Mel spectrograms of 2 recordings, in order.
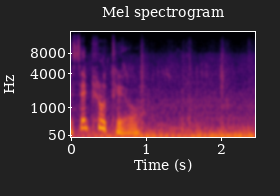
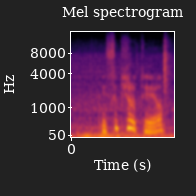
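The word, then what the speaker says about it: ספירות: 유출 개념이 이제 세피로트예요 사람들이 세피노트 세피로트 그러는데 히브리어를 제가 이걸 카발라를 얘기하기 위해서 히브리어 문법을 따로 공부했어요 요즘 그래가지고 보니까 세피로트는 이게 엉터리 발음이에요 이게 그래서 이게 이제 그 하나님이 아인 소프가 유출된 것이 스피루트에요 이건 복수예요 복수 10개이기 때문에 10개의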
